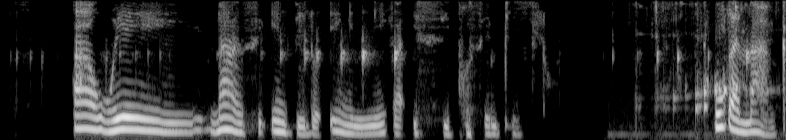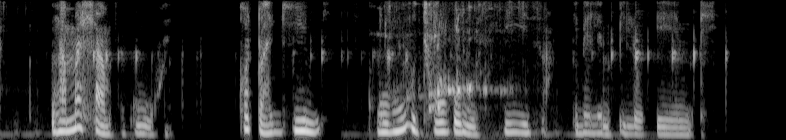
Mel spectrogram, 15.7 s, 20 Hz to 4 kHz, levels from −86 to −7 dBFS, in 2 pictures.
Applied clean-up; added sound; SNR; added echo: neural mask model RNNoise.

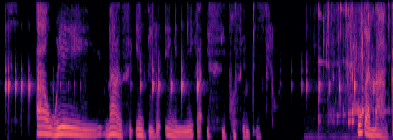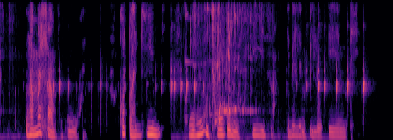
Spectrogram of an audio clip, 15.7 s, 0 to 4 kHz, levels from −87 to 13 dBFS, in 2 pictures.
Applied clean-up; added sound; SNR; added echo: none; Tap + Liquid; 8 dB; none.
